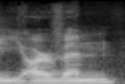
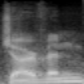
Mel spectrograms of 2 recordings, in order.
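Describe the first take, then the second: First: The name begins with a Y sound. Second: The name begins with a J sound. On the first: The speaker calls it wrong. "I have friends who say Yarvin. It's like that's so stupid" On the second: The speaker calls it right. "It's Jarvin"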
